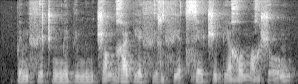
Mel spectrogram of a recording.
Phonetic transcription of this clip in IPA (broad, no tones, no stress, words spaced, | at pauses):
pemfʲɒt͡ʃ ŋ͡mepʲumimt͡ʃɒŋ ʁæpʲæfʲuzfʲæt͡s zet͡ʃepʲæʁ umɒʁʃoŋ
